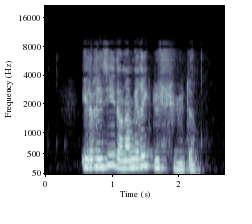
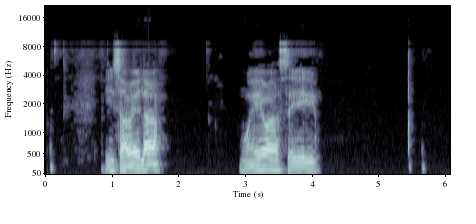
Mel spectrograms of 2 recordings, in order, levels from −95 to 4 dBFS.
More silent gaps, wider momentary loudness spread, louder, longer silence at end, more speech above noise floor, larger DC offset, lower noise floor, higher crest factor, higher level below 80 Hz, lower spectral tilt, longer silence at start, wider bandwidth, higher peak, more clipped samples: neither; second, 11 LU vs 21 LU; first, -14 LUFS vs -17 LUFS; about the same, 0.4 s vs 0.4 s; second, 57 dB vs 62 dB; neither; second, -70 dBFS vs -78 dBFS; second, 14 dB vs 20 dB; about the same, -56 dBFS vs -58 dBFS; first, -6.5 dB/octave vs -4.5 dB/octave; first, 0.55 s vs 0.05 s; second, 7.8 kHz vs 9.6 kHz; about the same, 0 dBFS vs 0 dBFS; neither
